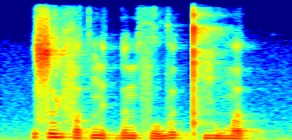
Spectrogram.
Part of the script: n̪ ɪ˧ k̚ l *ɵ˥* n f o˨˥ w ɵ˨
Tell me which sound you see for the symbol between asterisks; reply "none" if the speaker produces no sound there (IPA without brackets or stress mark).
ɵ˧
